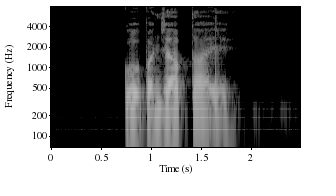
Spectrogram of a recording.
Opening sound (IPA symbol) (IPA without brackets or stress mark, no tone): k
